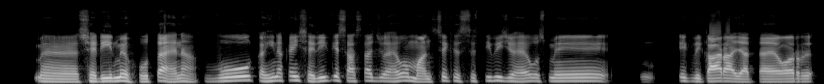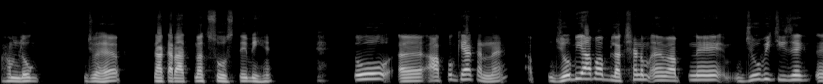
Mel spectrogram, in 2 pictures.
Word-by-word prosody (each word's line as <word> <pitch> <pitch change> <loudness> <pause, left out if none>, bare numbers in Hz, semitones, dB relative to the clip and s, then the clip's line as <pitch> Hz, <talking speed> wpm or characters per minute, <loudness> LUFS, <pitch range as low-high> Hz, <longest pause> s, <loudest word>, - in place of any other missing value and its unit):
अ, 130 -3 0
शरीर 145 +3 +4
में 165 +1 +7
होता 135 +5 +3
है 125 - +1
ना, 135 -4 -1
वो 165 +7 +4
कहीं 150 +1 +1
न 180 - +1
कहीं 190 +2 +1
शरीर 160 -1 +1
के 190 - +1
साथ-साथ 160 +1 -2
जो 155 -1 -4
है, 145 0 -1
वो 175 +1 +1
मानसिक 135 +3 -2
स्थिति 150 +4 -7
भी 175 0 0
जो 155 -1 -1
है, 140 +1 -1
उसमें 155 0 0 0.7
एक 160 -2 -3
विकार 145 +1 +4
आ 145 -2 +4
जाता 125 0 -1
है। 125 0 +2
और 135 +1 0
हम 155 -1 -1
लोग 155 0 -1 0.5
जो 145 0 -4
है, 150 +5 +1 0.4
नकारात्मक 150 +1 +2
सोचते 155 -1 -2
भी 150 -2 -2
हैं। 145 +3 -7 0.8
तो 245 +3 +4
अ, - - -4
आपको 170 +6 -1
क्या 230 +3 +2
करना 145 -10 -4
है, - - -10 0.4
जो 175 +8 +2
भी 265 +3 -1
अप 250 - +2
आप 225 -6 0
लक्षण 175 +7 0
म - - -6 0.2
अपने 210 +3 0 0.2
जो 195 +10 -4
भी 245 +1 -3
चीज़ें 215 -1 -1
अ, 200 - -18
155 Hz, 195 wpm, -22 LUFS, 145-175 Hz, 0.8 s, में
